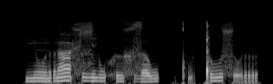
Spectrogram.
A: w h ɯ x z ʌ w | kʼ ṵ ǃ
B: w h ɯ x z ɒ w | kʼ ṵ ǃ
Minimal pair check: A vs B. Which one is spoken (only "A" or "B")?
A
